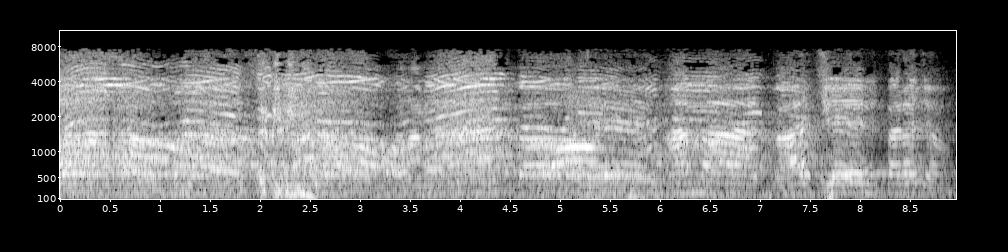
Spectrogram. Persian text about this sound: همه با هم صلوات محمدی ختم کنیم.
